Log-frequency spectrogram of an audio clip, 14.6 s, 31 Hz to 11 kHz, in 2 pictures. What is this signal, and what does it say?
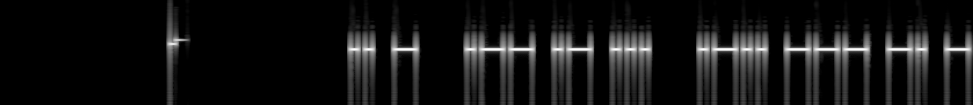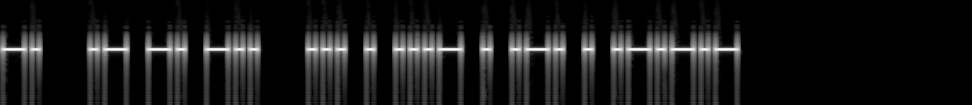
Morse code, heard as a keyed tone, about 22 wpm, 700 Hz. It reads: IT WAS LONG AND SEVERE.
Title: Sentences from Top 1400 Words 22wpm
